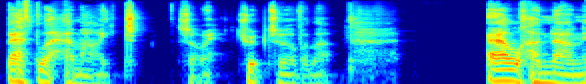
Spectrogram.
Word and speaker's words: Elhanan: Elhanan is how it I pronounce it. Spelled E L H A N A N. It may not meant to be pronounced that way. That's just me reading the text.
